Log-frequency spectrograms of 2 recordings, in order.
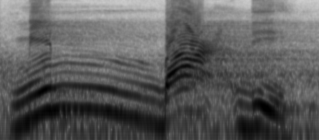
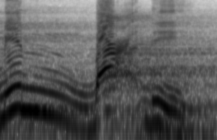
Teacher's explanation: Mim, jangan min ba'di, tapi suara nunnya dihilangkan diganti ke suara mim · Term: iqlab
